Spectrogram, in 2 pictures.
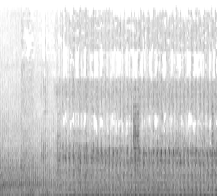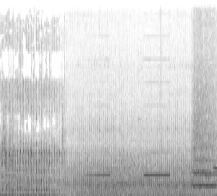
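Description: Tractor engine running steadily, easing off about five and a half seconds in, then two short high beeps and a louder two-note tone near the end.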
